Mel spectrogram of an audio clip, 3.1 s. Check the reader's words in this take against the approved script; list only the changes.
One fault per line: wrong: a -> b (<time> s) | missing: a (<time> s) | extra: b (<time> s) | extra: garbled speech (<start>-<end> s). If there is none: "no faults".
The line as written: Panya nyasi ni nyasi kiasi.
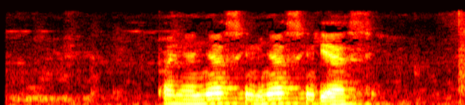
no faults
